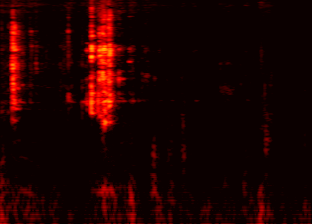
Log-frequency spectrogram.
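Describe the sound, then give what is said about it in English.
A glass clinks twice, with a sharp tap early and a louder chink a second later, followed by faint sipping and swallowing sounds as someone takes a drink of water. “One last drink of water before I hit my five favorite mid-major programs this year.”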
